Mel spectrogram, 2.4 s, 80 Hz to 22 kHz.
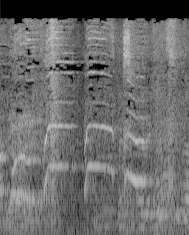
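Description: A Shih Tzu puppy about 45 days old whining: two long high-pitched whines of about half a second each, then a shorter falling one near the end.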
